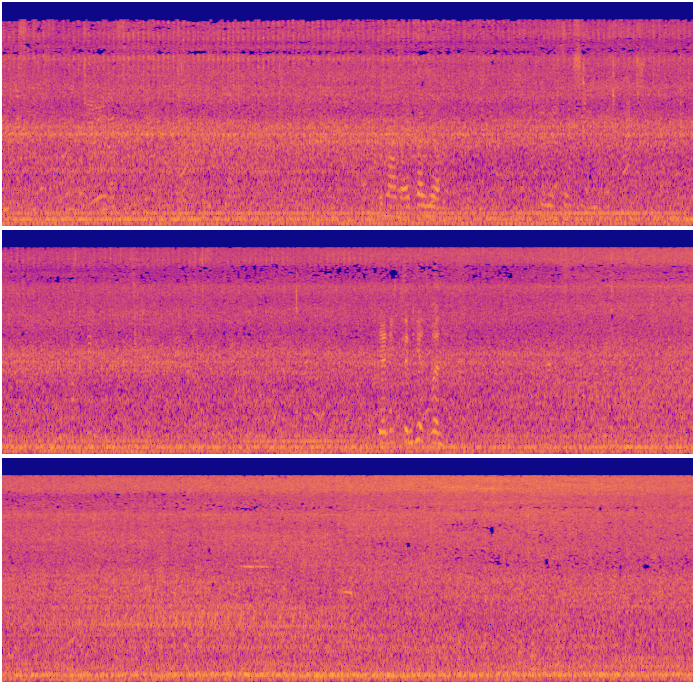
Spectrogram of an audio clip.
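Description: Tractor engines idle with a steady low rumble.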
